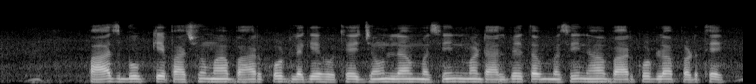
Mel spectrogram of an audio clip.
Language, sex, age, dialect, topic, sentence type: Chhattisgarhi, male, 18-24, Western/Budati/Khatahi, banking, statement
